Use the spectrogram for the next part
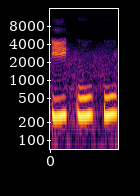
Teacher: उसके बाद संवृत, जिन स्वरों के उच्चारण में मुख द्वार लगभग बंद रहता है, जैसे ई, ऊ।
